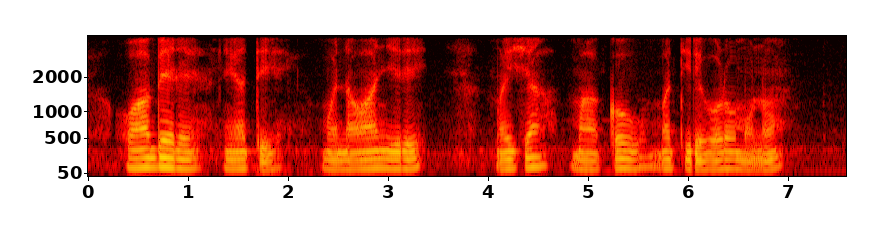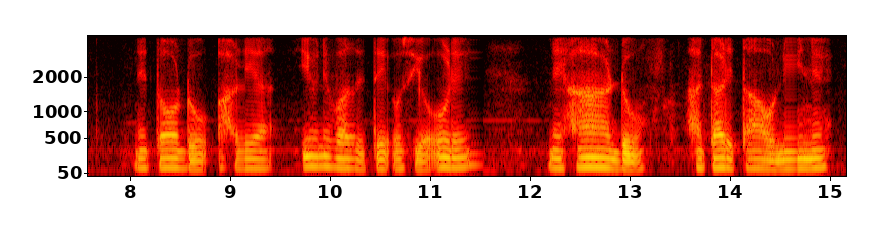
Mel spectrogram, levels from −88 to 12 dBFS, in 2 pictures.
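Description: At 6.44 s a brief smear runs to 6.50 s, where the sound wobbles for an instant before settling. This is short concealed packet loss: about 40 ms of audio never reached the decoder in time, so the receiver bridged the hole by extending the preceding sound, following its pitch if voiced or as shaped noise if not, and then blended back into the real signal.

Four longer dropouts follow, each a held buzz or fading hiss before the sound picks up further along: 9.10 to 9.17 s, 10.19 to 10.27 s, 11.41 to 11.56 s and 14.58 to 14.70 s. The last two, at roughly 120 ms and 100 ms, are the longest. Each is a burst of packet loss, with a run of audio lost or arriving too late to play. The receiver stretched the last sound across the gap while turning it down, and the material in between is simply gone. All of this sits on narrowband call audio with nothing above 4 kHz, which points to a G.711 A-law path at 64 kbps.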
